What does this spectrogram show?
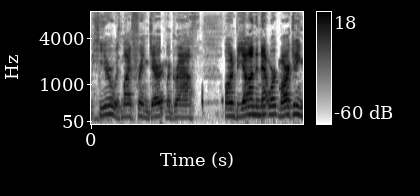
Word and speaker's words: McGrath: In Ireland, we actually don't pronounce our THs. That's how we can say 333, and I'm going over there. So people always go, how do you pronounce your name, Garrett McGrath? And it's because we don't pronounce their THs.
